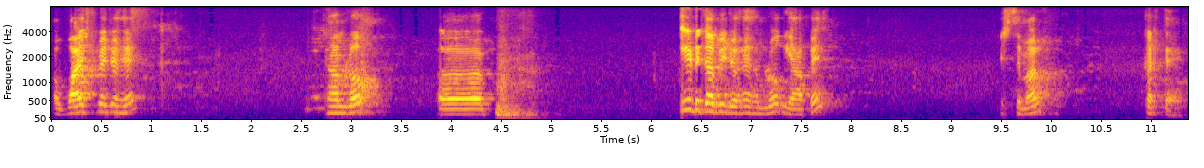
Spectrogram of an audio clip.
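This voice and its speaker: A man teaching English pronunciation, explaining slowly with many hesitant pauses. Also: high-pitched, a bit bright, reverberant. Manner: slow, halting, many filler pauses. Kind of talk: explanatory classroom lesson.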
